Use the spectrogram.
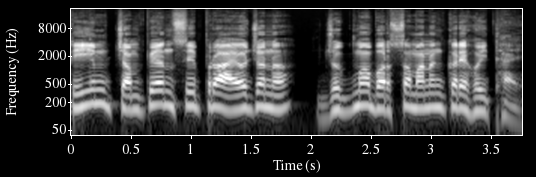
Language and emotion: Odia, neutral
